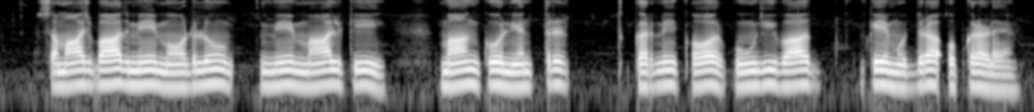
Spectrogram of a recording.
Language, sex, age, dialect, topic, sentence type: Hindi, male, 18-24, Kanauji Braj Bhasha, banking, statement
